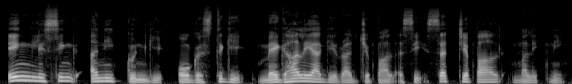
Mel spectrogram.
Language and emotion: Manipuri, neutral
